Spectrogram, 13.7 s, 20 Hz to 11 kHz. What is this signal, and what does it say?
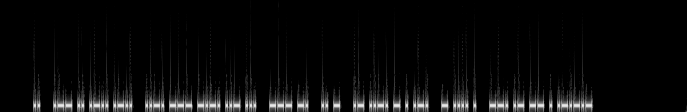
Morse code, heard as a keyed tone, about 32 wpm, 700 Hz. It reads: I WILL FOCUS ON IT AFTER THE GAME.
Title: Sentences from Top 1000 Words - Review Part 4 - 30wpm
